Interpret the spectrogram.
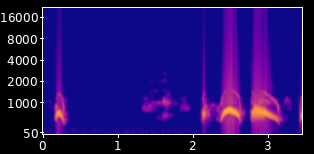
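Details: Decoy spotted dove calling to draw wild birds to its perch: one short hoot, a pause, then a rising-and-falling run of deep coos ending in a clipped note.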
